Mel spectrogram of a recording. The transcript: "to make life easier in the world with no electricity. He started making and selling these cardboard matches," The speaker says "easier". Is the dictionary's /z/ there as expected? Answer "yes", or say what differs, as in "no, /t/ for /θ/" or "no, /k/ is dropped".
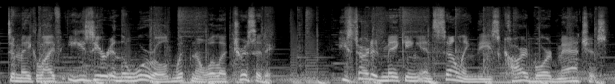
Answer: yes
